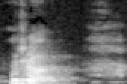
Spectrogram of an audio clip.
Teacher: हमारी जो जीभ है वो दो-तीन बार कंपन करती है र को बोलने में। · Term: प्रकंपित व्यंजन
